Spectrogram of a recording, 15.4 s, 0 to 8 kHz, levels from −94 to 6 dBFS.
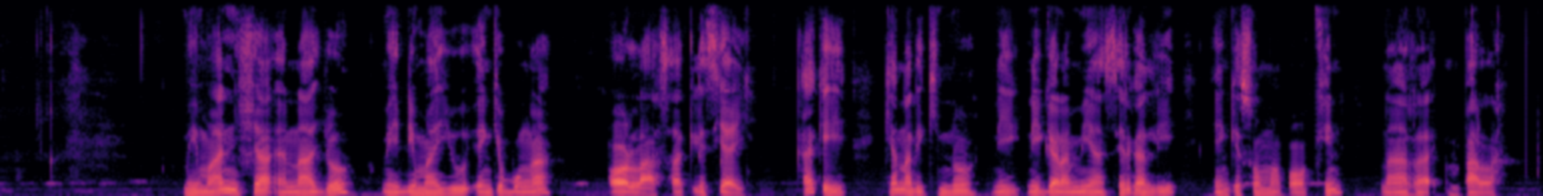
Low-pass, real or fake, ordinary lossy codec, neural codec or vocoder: none; real; none; none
